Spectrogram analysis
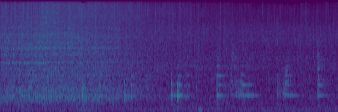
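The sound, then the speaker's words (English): Onions, garlic, red chilli and fenugreek seeds sizzle in a pan as they fry to near caramelisation: a broad, steady hiss that eases slightly, then a few sharp crackles and pops in the second half. “Now we've kind of almost caramelised our onions, garlic, red chilli and fenugreek seeds.”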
